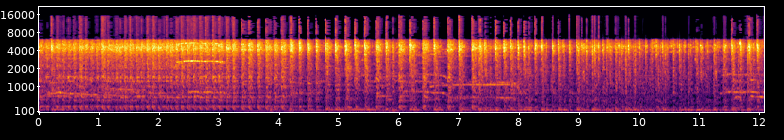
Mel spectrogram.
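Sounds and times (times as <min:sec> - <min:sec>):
drum kit with cymbals: 0:00.0 - 0:12.0
electric bass: 0:00.0 - 0:12.0.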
